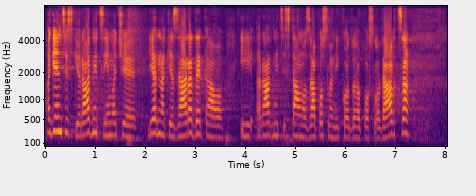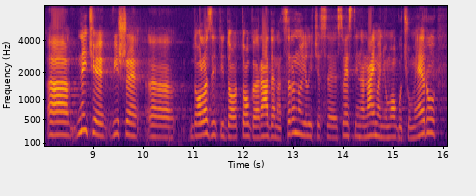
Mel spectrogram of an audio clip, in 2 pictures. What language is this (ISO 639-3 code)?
srp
